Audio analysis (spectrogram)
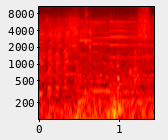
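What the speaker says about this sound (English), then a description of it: "all that I need to do to check if the rear sensor speaker is working is just go ahead and start the car" A Lincoln MKS engine starts up, its low rumble rising briefly near the start and then settling into a steady, close idle with no voices.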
